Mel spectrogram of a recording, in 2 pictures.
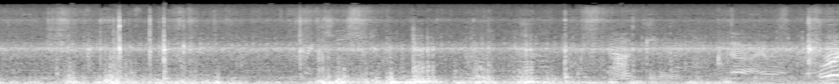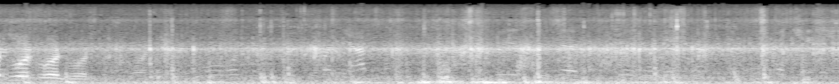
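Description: Outdoor ambience with irregular low rumbling and rustling and a steady high hum throughout. A short burst of a person's voice comes about six seconds in.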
